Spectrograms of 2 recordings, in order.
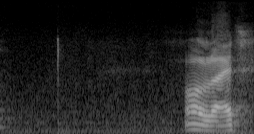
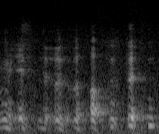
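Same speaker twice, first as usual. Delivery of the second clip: laughing softly; 2 semitones higher, 9 dB quieter, slower than usual. Acted. Still laughing at the name.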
